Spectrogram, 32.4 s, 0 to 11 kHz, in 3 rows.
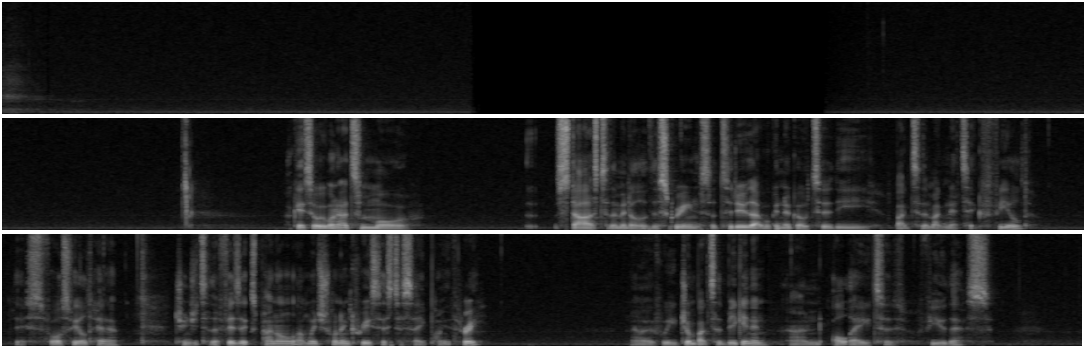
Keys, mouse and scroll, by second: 10.8-19.0 drag, 18.4 middle click, 19.0-21.7 middle drag, 19.7 click, 21.7-24.0 drag, 24.0-26.7 right drag, 25.3-28.5 drag, 30.2-31.7 drag, 31.2-32.4 right drag, 32.0 alt+a.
